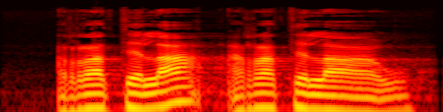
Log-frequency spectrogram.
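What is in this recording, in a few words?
"ratelalau", Sicilian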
